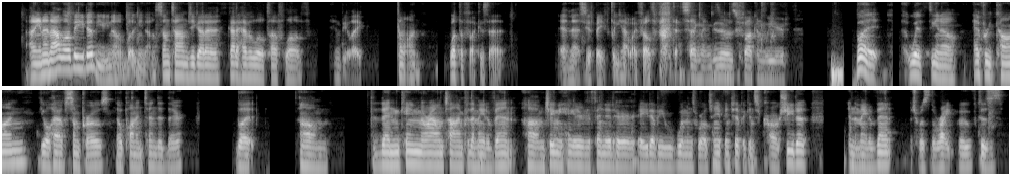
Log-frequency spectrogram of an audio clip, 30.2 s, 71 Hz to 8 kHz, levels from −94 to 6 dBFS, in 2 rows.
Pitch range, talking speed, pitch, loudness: 110-135 Hz, 180 wpm, 120 Hz, -22 LUFS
